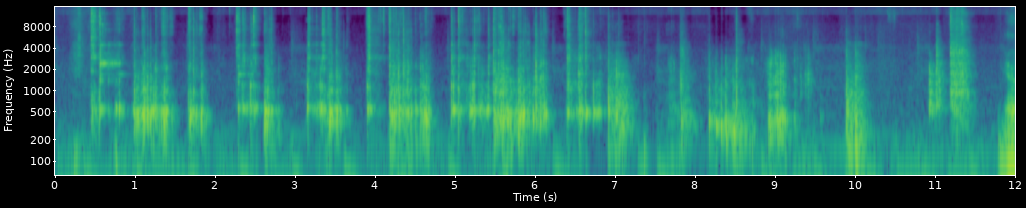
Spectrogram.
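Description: Ice cubes lifted from an ice bucket with tongs and dropped into a stainless steel cocktail shaker tin: a run of irregular clinks and clatters.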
